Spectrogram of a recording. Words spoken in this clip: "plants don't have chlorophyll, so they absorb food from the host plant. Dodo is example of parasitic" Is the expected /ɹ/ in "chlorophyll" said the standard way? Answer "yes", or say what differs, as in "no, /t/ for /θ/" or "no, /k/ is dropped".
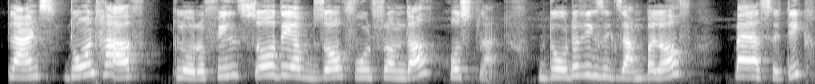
yes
